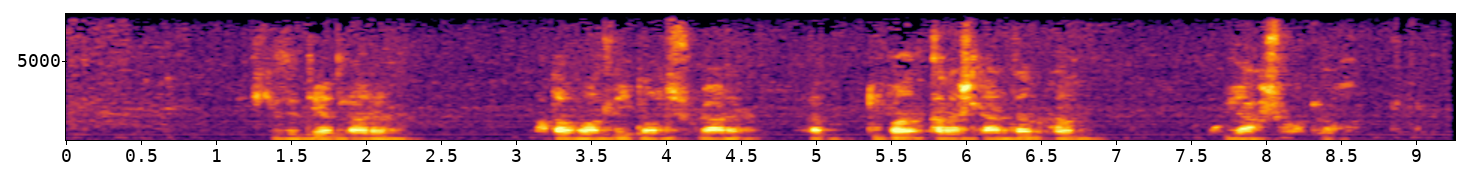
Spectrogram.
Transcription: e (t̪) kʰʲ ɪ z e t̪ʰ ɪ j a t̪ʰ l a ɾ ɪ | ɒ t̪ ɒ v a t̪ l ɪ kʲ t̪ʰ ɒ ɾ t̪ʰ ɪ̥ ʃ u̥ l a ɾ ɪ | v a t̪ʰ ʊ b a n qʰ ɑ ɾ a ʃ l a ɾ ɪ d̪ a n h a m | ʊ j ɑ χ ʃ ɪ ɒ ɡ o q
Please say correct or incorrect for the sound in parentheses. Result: correct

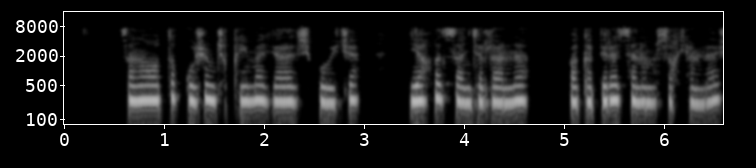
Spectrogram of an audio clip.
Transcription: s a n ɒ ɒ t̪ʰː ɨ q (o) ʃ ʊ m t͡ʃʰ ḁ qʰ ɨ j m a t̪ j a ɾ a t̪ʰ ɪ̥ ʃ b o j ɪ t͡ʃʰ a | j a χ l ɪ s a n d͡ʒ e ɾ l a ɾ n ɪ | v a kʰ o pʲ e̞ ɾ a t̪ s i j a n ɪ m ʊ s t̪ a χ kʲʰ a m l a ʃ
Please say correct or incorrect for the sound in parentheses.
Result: correct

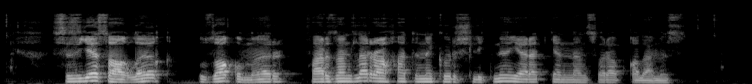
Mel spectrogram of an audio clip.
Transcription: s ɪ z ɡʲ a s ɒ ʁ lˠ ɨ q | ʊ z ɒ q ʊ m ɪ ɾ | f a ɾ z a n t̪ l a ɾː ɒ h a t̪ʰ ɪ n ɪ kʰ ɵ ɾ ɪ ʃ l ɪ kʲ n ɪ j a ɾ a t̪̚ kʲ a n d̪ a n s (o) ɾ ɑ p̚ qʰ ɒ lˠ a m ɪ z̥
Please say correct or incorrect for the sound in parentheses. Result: correct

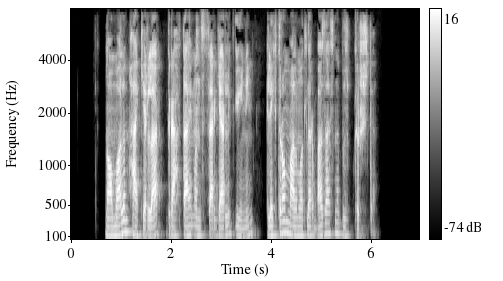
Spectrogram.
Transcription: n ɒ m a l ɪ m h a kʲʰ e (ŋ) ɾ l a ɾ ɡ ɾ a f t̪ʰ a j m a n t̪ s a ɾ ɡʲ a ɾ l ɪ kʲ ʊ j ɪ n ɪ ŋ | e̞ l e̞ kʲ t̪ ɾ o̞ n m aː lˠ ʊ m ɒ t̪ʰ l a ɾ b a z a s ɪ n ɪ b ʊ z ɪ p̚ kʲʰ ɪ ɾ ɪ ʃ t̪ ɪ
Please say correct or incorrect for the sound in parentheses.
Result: incorrect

